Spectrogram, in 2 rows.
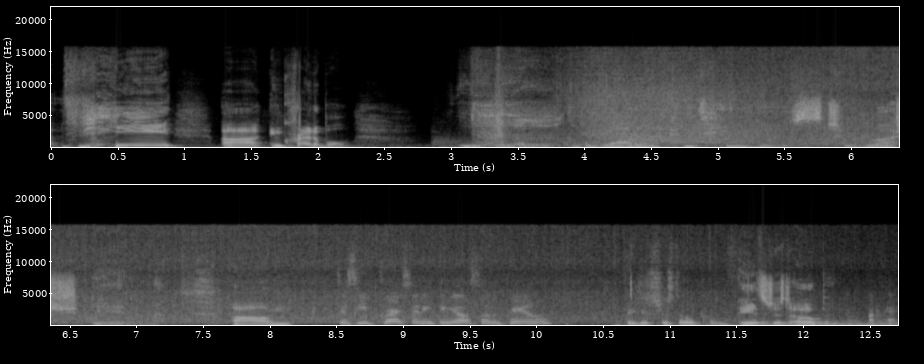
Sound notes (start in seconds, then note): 3.0 blowing air; 6.8 water rushing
